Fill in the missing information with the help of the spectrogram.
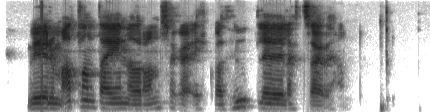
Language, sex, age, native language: Icelandic, male, 20-29, Icelandic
